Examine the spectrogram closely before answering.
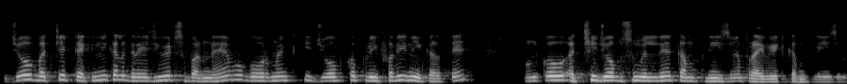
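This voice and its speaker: This man speaks at a moderate pace in a high pitch with ordinary pitch variation. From Baghpat district, Uttar Pradesh, India. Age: old. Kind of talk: interview answer.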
